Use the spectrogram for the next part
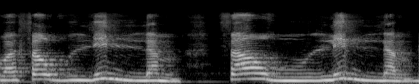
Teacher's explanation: یہاں پہ nasal sound نہیں ہوگا اور نہ ہی آپ نے میم پہ کلکلا کرنا ہے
